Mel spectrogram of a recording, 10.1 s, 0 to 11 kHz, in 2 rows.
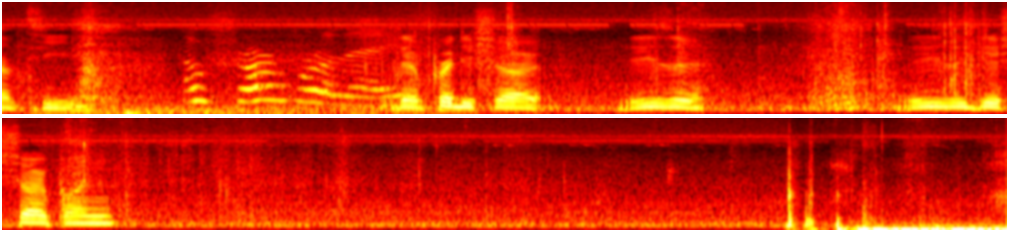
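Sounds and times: insects droning in grass: 0.0 - 10.0.

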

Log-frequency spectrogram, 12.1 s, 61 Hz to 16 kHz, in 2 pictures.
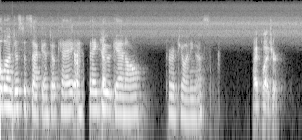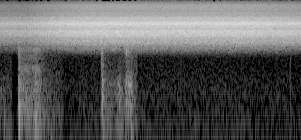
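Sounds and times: high-pitched hissing drone: 0.0 - 12.0.

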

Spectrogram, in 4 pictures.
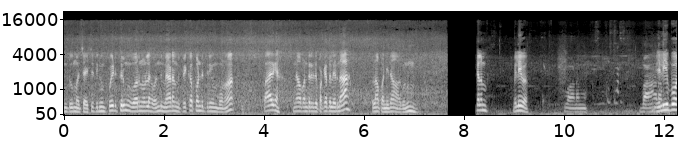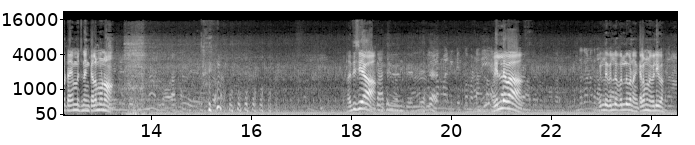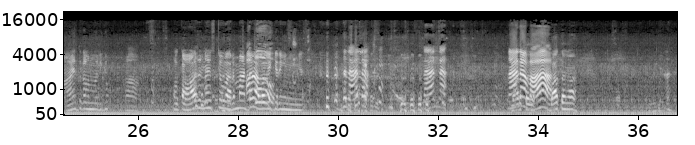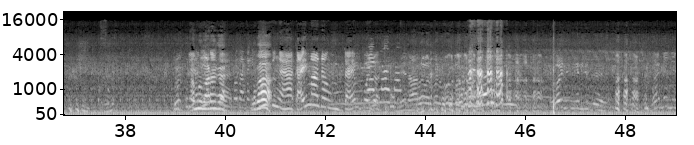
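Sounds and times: car engine idling: 0.0 - 7.7, 8.3 - 49.0.

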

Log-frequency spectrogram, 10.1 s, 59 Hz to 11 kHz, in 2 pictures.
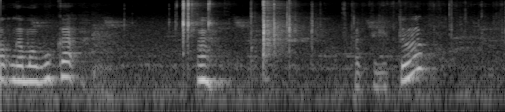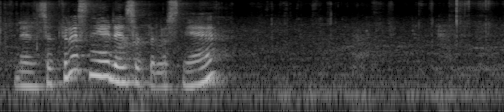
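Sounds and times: handheld stapler clicking: 1.7 - 3.1.

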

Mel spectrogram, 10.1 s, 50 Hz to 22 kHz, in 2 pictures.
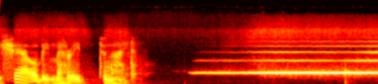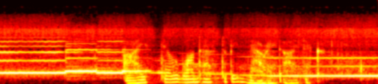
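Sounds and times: held music note: 6.4 - 10.0.

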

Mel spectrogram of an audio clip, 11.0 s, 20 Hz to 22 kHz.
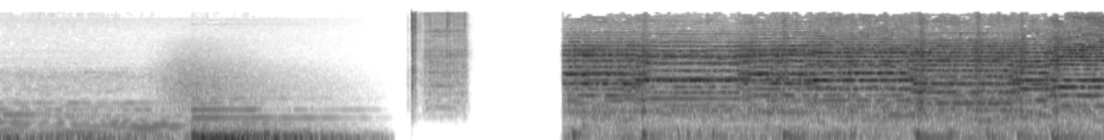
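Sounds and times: bagpipes playing: 5.6 - 11.0.

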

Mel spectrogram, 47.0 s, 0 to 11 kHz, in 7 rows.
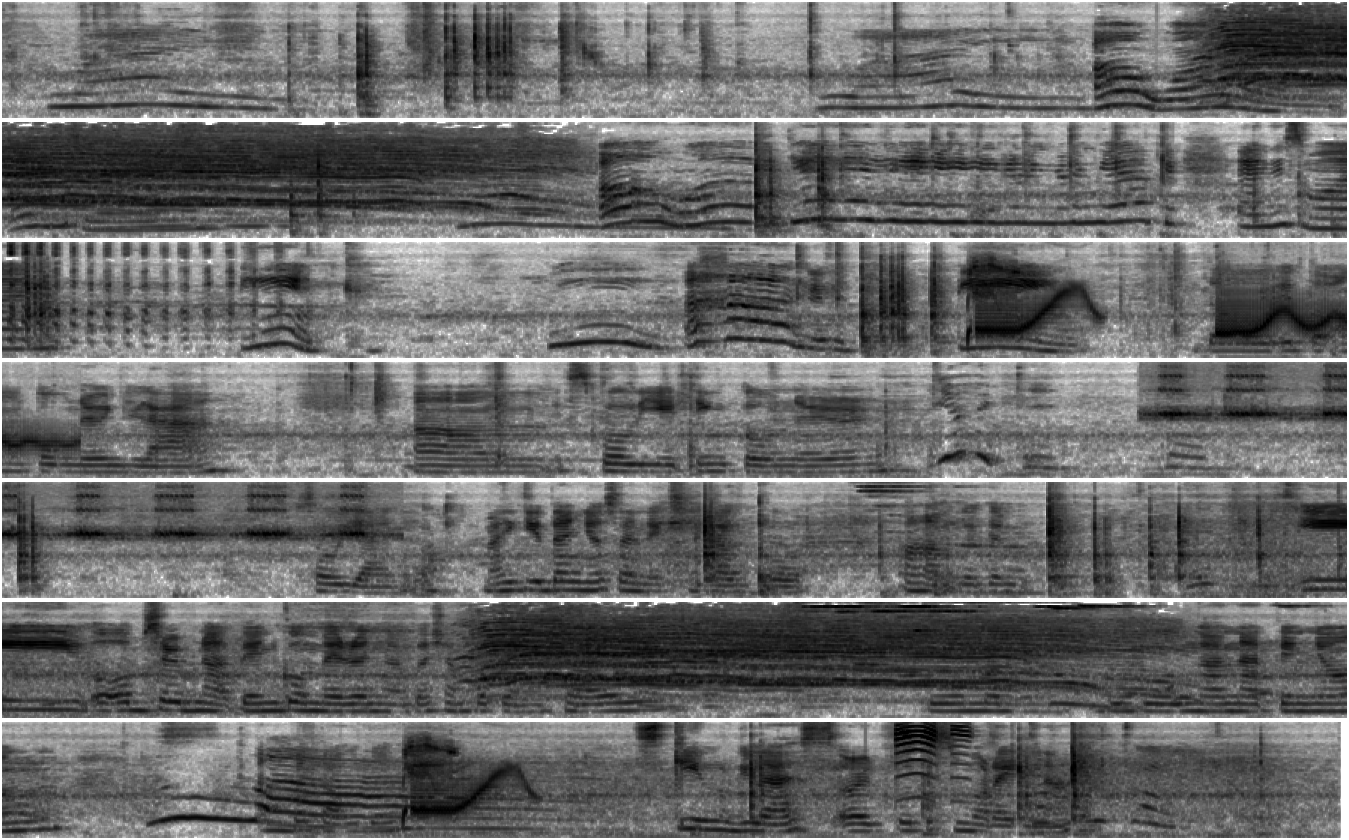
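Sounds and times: insect chirping: 25.9 - 28.9.

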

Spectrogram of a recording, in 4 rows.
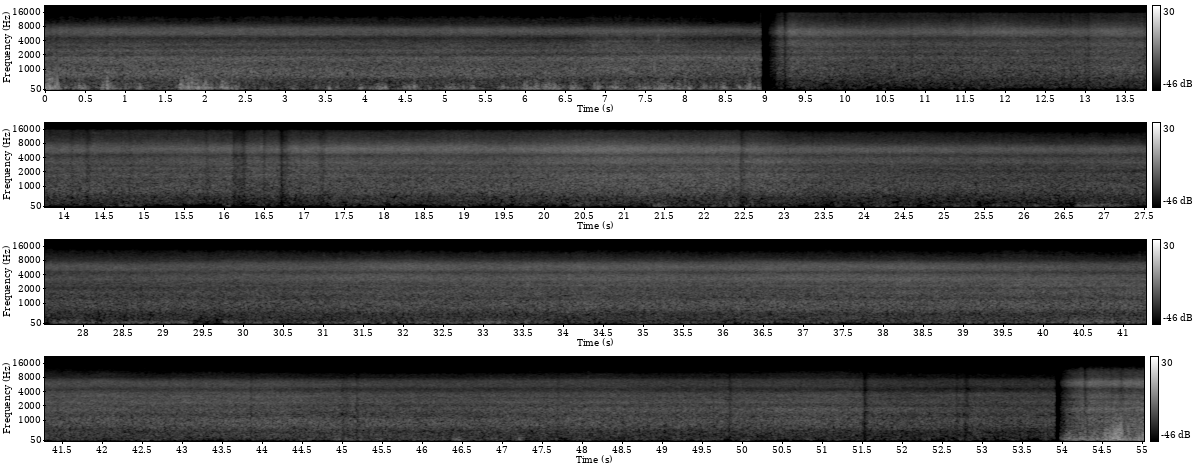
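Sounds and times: waves washing onto sand beach: 0.0 - 8.4, 9.1 - 55.0.

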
